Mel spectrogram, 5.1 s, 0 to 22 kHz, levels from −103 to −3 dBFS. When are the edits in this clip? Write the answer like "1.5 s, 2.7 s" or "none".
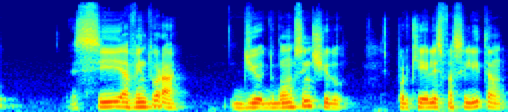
none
